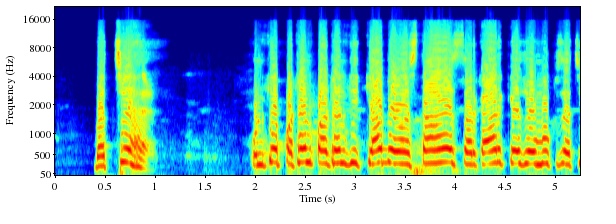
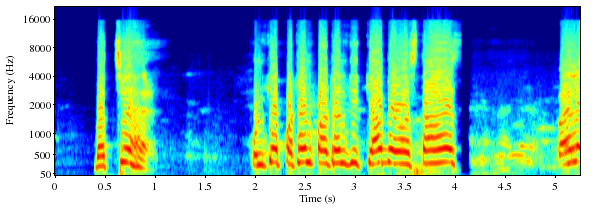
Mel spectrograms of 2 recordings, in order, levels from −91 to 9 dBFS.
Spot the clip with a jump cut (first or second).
second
